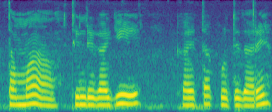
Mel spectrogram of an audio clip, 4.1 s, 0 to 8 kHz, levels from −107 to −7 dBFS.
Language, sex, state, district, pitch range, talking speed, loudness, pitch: Kannada, female, Karnataka, Koppal, 185-220 Hz, 60 wpm, -13 LUFS, 195 Hz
